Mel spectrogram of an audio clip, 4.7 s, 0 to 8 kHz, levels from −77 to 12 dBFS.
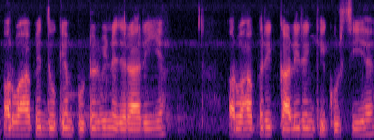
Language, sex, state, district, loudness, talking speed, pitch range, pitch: Hindi, male, Bihar, West Champaran, -18 LUFS, 245 wpm, 130-140 Hz, 135 Hz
